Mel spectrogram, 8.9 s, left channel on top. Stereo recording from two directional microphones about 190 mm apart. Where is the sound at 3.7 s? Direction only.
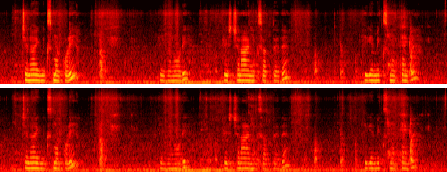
55° left (ahead or behind).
